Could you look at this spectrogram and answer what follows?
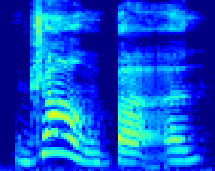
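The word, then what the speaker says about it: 账本: And then ledger 账本账本账本账 first tone 本 third tone 账本账本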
